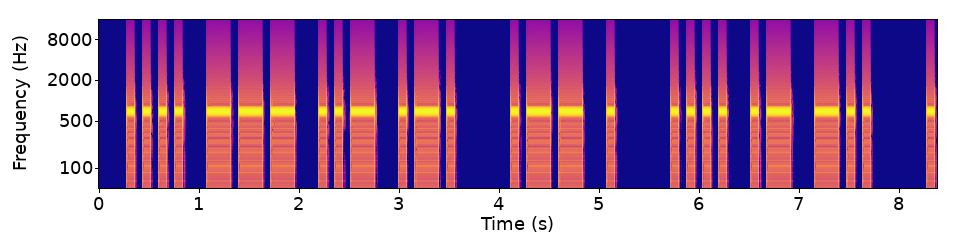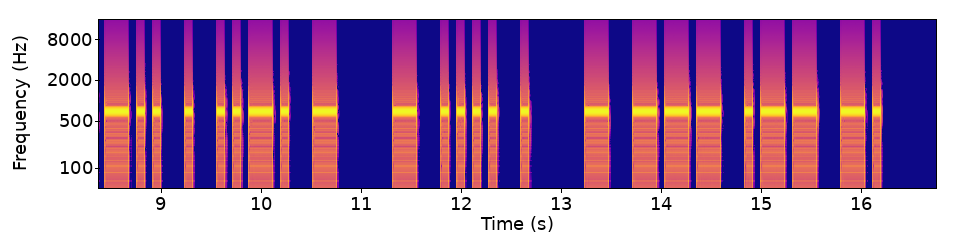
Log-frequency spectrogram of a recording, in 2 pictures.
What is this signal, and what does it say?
Morse code, heard as a keyed tone, about 14 wpm, 700 Hz. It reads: HOUR WE HAD LEFT THE TOWN
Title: Sentences from Top 1300 Words 15wpm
